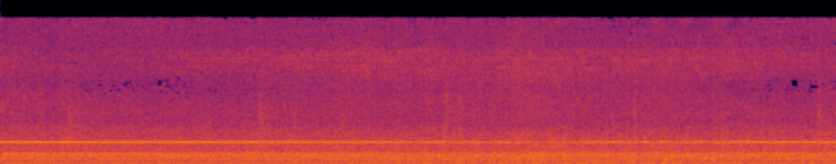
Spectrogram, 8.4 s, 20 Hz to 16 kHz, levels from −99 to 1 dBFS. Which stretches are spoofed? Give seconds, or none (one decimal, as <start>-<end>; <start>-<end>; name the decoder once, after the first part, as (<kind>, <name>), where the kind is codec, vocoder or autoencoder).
5.1-5.7 (autoencoder, DAC-VAE); 6.5-7.5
